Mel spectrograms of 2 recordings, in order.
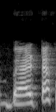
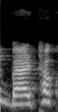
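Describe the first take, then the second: First: बैठक with plain t, "baitak"; no puff in middle of बैठक; wrong pronunciation. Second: बैठक with aspirated th, "baithak"; breath puff in middle of बैठक; correct pronunciation. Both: Shown as a demonstration. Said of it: "बैठक नहीं".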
